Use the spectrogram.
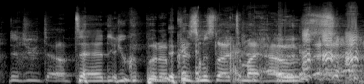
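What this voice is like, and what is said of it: Imitates another person's voice. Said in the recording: “I'm going to give that a 6 on a Arnold impersonation. That was brilliant.”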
